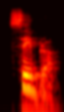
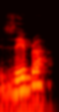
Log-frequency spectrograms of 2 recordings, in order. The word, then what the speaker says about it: Zebra: and the word is Sabra so you need to pronounce the T and the s in order to pronounce s so you'll hear me say zebra I don't say zebra but Sabra fantastic so these were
